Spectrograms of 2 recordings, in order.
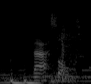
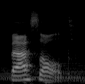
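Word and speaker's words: basalt: The British version is the soft A and the American version is the hard A.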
